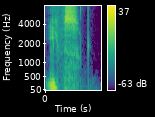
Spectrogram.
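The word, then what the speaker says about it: Ephs: In fact, it's pronounced EFs.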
